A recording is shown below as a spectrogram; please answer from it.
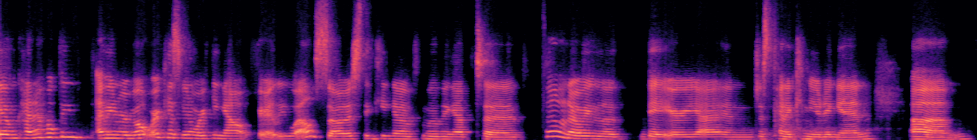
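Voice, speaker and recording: A woman's voice: mid-range voice, fairly bright tone, recorded from a distance, slight background noise. Chatty young woman hosting a video call. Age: young adult. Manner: chatty, laughing, filler-heavy. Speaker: meeting host. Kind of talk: casual video-call chat.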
